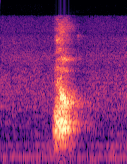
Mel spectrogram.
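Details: A pug barks once at its reflection, trying to steal its ball: a single short, sharp bark over a low steady hum.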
